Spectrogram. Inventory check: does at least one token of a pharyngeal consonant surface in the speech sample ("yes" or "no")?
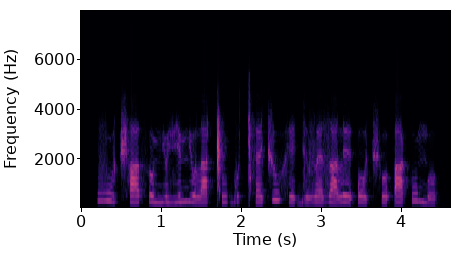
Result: no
